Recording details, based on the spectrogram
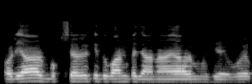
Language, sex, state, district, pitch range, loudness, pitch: Hindi, male, Uttar Pradesh, Jyotiba Phule Nagar, 120-135 Hz, -16 LUFS, 125 Hz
